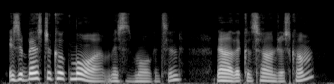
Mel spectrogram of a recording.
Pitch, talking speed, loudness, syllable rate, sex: 185 Hz, 235 wpm, -19 LUFS, 6.3 syllables/s, female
